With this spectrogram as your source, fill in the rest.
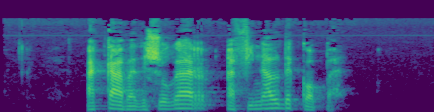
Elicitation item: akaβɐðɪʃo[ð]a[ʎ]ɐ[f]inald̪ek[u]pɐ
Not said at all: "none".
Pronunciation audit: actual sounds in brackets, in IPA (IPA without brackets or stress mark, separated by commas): ɣ, ɾ, f, ɔ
